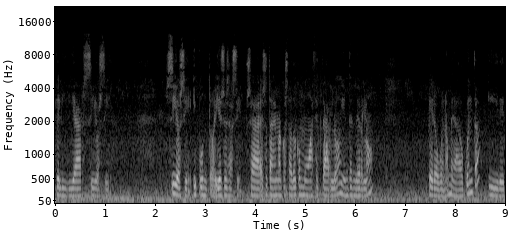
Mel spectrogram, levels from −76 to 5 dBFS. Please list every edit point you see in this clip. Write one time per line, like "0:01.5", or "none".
none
